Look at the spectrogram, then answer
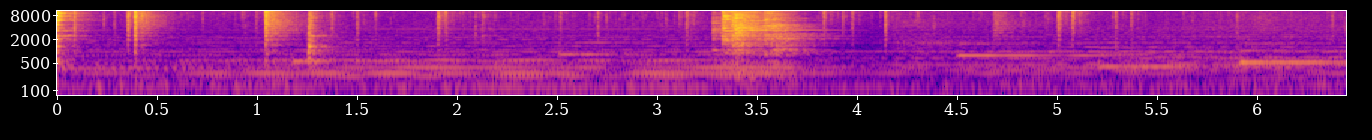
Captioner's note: engine roaring; fire crackling; suspenseful music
